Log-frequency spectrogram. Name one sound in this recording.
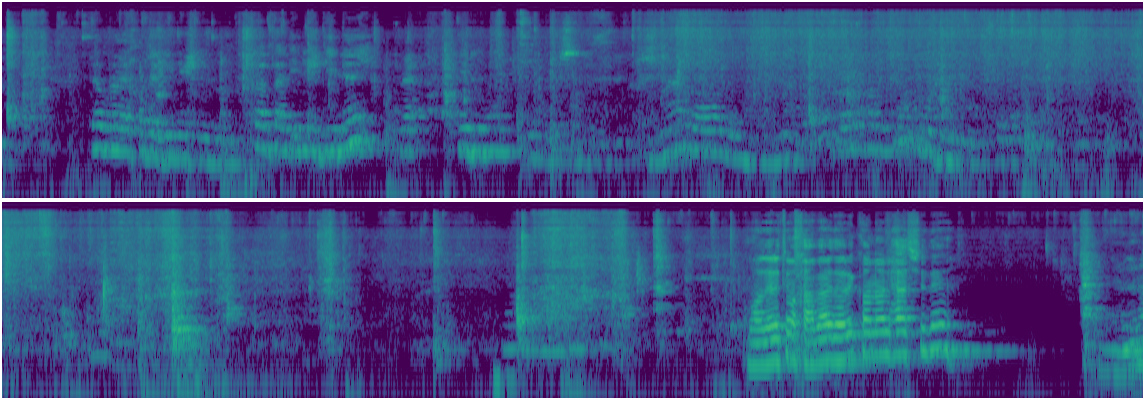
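A trowel scrapes plaster across a wall.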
